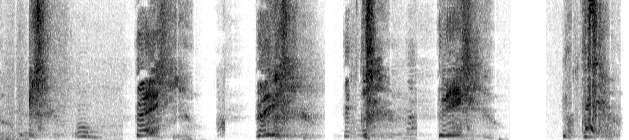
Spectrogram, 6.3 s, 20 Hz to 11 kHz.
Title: sneezing compilation 8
